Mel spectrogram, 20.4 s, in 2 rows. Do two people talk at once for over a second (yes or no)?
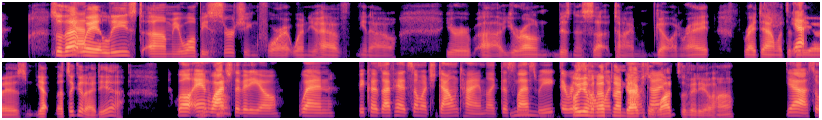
yes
